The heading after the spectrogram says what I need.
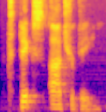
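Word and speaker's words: thixotropy: Uh how do material properties such as viscosity trixotropy and if I'm pronouncing that trixotropy is that am I pronouncing that right? Fixotropy.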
